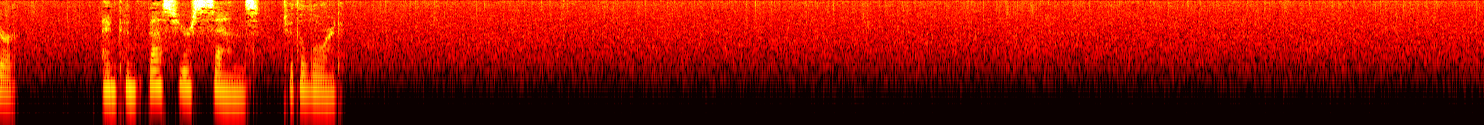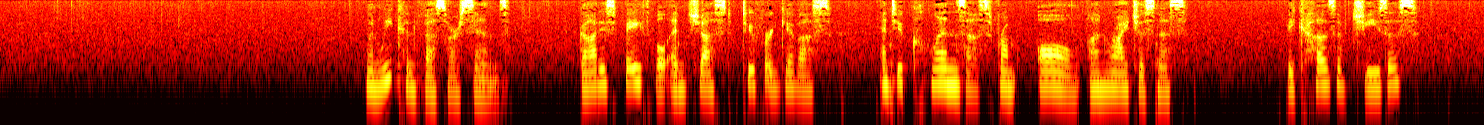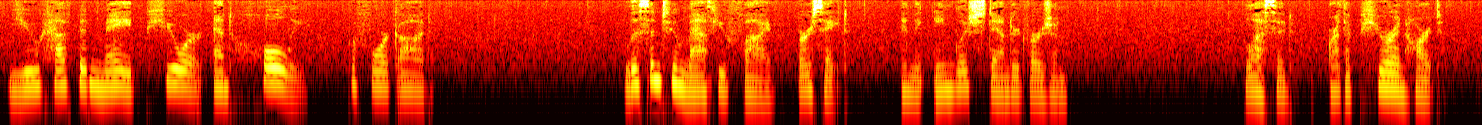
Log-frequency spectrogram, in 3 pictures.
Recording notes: Relax to the sounds of rainfall.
